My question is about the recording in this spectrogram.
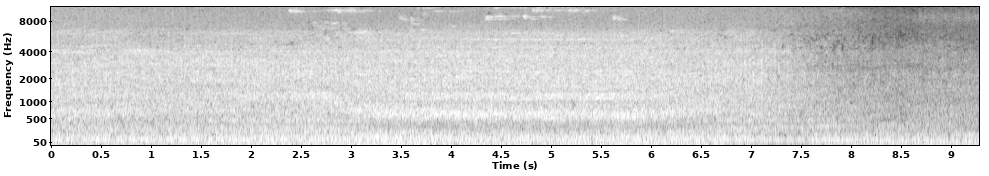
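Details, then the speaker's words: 1968 Chevrolet Nomad V8 after carburetor swap: low, uneven pulsing roughness at steady idle, starts right up; rough idle, owner suspects distributor or valves, cause unclear. "I just wonder if it's the distributor like it it was with the irck either that or just something in the engine you know just valves or something just just a little rough on the idle but starts right up and everything"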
